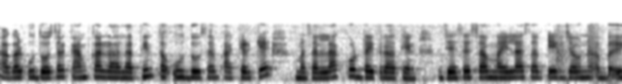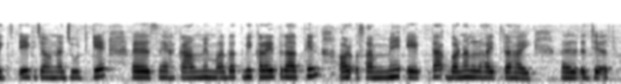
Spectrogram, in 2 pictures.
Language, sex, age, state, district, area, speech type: Maithili, female, 18-30, Bihar, Muzaffarpur, rural, spontaneous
